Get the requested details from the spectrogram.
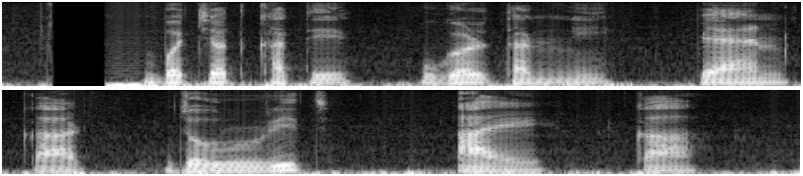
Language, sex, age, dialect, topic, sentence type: Marathi, male, 18-24, Varhadi, banking, question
